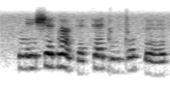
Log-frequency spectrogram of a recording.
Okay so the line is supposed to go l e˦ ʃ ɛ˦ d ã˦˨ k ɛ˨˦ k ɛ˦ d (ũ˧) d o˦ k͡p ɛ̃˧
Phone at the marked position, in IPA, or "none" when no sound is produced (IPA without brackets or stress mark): u˧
